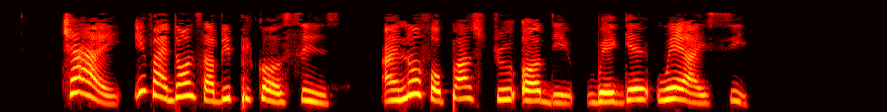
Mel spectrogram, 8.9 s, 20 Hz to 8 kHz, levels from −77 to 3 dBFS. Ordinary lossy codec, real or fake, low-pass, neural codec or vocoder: MP3, 24 kbps; fake; 7.2 kHz; codec, 16 kHz, 2 kbps, X-Codec, WavLM features, trained on Multilingual LibriSpeech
